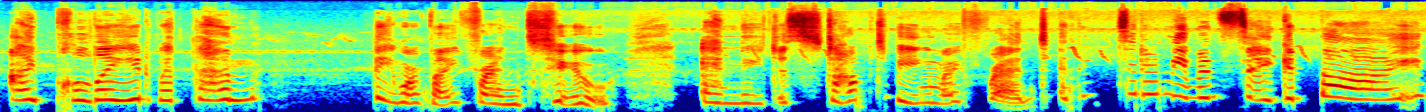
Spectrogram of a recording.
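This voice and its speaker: A woman's voice: extremely high pitch, animated, unhurried, exaggerated voice. A woman voicing a hurt, sulky, childish stuffed toy pig in an audio drama, petulant and indignant. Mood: sad, aggrieved.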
